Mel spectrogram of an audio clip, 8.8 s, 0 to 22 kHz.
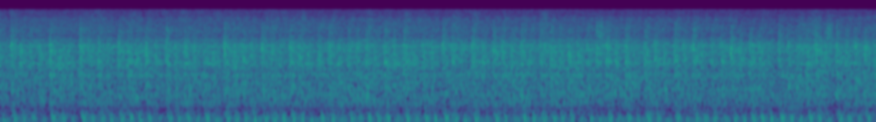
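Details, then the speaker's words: Honda CB100 with a mixed-parts engine, just rebuilt with ignition timing set, first start: even, steady low thumping idle with no knocks or misses, somewhat stable though idle is low. Carburettor may need re-tuning. "Oke ini karena stasionernya Kurang tinggi ya oleh seperti itu suaranya mesinnya nih Sudah sedikit stabil"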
